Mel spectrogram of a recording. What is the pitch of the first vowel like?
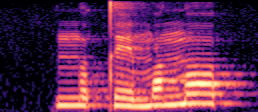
low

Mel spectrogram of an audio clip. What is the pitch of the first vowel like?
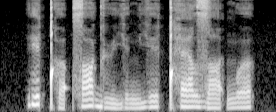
high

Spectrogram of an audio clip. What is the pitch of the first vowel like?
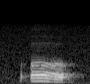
falling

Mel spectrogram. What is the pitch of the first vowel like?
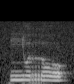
low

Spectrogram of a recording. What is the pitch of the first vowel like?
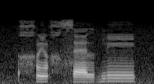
low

